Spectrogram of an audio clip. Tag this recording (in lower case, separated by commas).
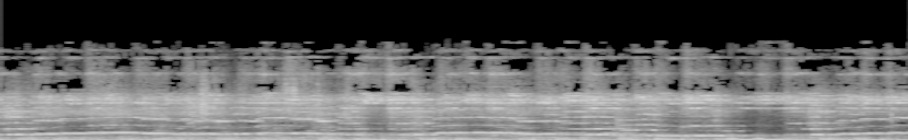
music, speech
